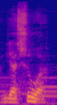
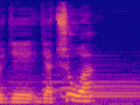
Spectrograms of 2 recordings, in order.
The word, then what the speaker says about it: Yeshua: Yo lo pronuncio en hebreo, Yeshua. Algunos le dicen Yeshua, pero Yeshua trae otra H, y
